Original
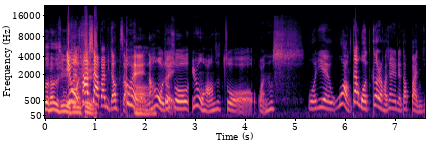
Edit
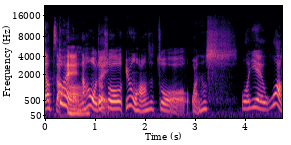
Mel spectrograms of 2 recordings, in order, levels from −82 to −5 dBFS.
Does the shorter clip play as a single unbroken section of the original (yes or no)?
yes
